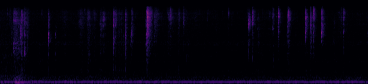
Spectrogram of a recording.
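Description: Toy packaging being handled: scattered light clicks and ticks, with a single thump just after the start, over a steady low hum.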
